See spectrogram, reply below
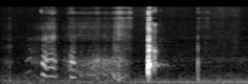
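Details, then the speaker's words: Infant boy, fussy earlier, now sitting quietly: soft baby sounds followed by a sharp, abrupt little gulp and a fainter second one; infant hiccups. "Talk to me. The hiccups. The monkey boy has hiccups."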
